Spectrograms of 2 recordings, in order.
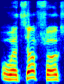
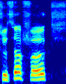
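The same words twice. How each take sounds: First: Booming show-opener greeting; loud greeting. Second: Said in the usual way. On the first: Acted. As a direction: shout the hello, pitched up. Angry Steve greets the show loudly.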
